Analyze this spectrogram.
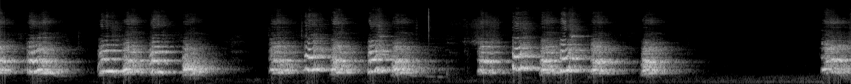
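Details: Atka and Nuka, two dogs at home, vocalize at an old clip of themselves howling. Short clustered barking yowls come in bursts of three to five, separated by brief pauses, with quiet hum between bursts.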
